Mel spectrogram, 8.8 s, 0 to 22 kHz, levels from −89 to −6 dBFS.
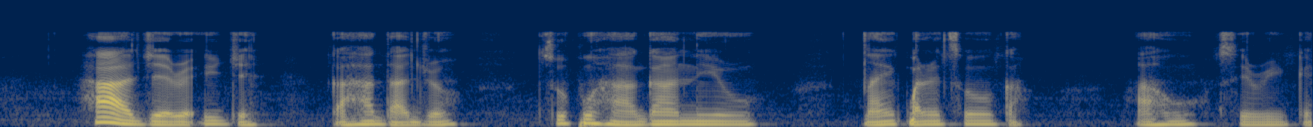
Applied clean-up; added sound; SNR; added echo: none; none; none; none.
